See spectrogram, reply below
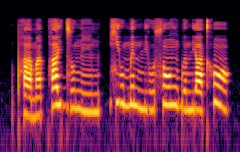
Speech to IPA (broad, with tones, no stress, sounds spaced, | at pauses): pʰ a˨˩ m ã˨ t̚ h a˦ j d͡z u˦ n̪ ĩ˧ m | ɕ j u˥˧ m e˥˧ n n̪ j u˧ s ɔ̃˦ ŋ b ə˧ n̪ j a˧ kʰ ɔ̃˥˧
